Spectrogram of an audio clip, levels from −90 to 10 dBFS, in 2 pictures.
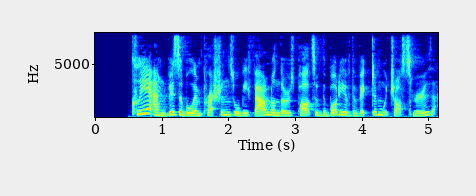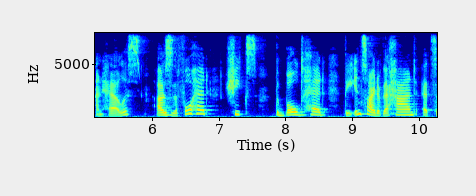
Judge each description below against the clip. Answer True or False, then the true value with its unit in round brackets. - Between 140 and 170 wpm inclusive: False (200 wpm)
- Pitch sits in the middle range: False (240 Hz)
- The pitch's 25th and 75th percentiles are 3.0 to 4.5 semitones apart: True (3.8 semitones)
